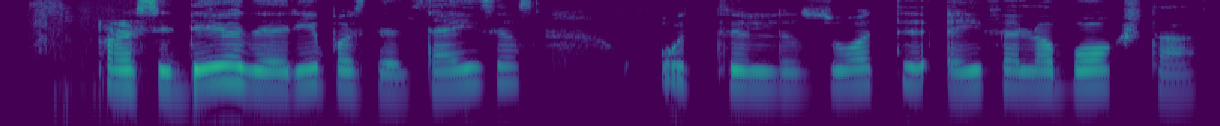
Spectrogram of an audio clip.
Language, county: Lithuanian, Kaunas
